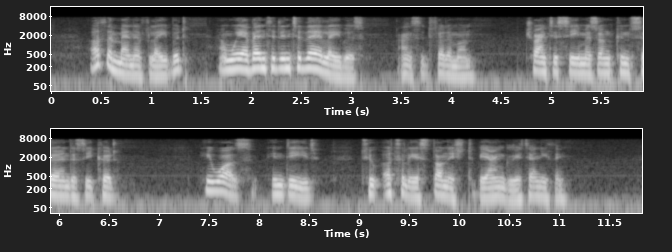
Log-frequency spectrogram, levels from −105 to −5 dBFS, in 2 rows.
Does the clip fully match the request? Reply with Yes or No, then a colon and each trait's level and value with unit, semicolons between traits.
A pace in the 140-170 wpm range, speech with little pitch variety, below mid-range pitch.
No: average, 160 wpm; average, 4.6 semitones; low, 120 Hz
